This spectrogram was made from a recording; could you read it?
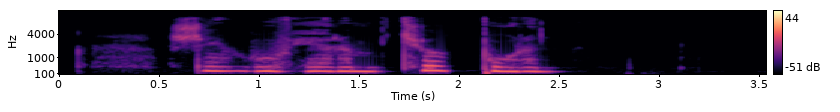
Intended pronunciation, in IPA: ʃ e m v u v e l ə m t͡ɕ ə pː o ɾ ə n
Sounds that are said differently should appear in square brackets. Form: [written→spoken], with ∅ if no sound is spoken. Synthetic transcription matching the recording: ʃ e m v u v e [l→ɾ] ə m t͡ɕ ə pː [o→u] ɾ ə n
